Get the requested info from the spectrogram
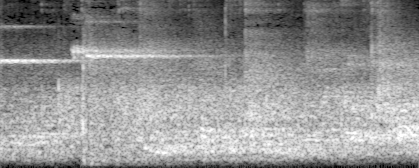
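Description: A table tennis rally: the celluloid ball clicks off the bats and the table, echoing in a large hall. A high squeak is held for about two seconds early on, stepping up in pitch partway through.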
